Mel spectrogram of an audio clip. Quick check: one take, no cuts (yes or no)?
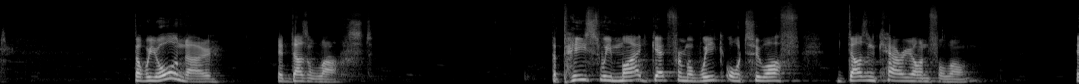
yes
